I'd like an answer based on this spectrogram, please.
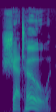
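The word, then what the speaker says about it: château: Next, we have Chateau, C-H-A-T-E-A-U, and there is a carrot accent on the first A.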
